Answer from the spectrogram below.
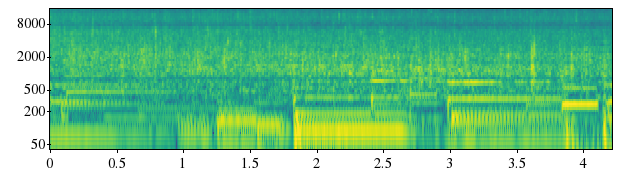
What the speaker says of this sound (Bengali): শাকটাকে দিয়ে যেরকম শাক ভাজা করে সেইভাবে আমি রসুনের সঙ্গে ভেজে নেব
